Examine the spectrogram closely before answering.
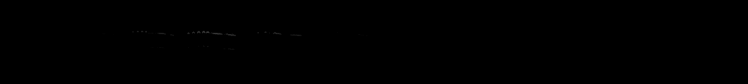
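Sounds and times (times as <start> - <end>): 
songbirds: 1.0 - 4.5.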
